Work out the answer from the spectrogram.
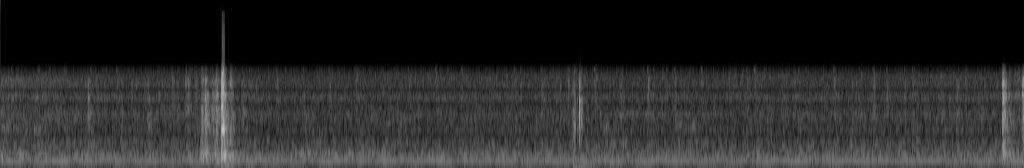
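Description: A car engine idling steadily, one unchanging hum. A sharp knock comes about a second and a half in, and a fainter one around four seconds in.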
